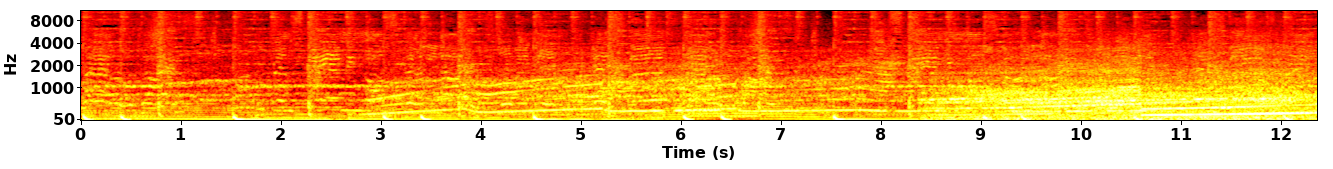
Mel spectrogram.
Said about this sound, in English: a bit of street racing in Japan here, between a Supra and a Huracan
